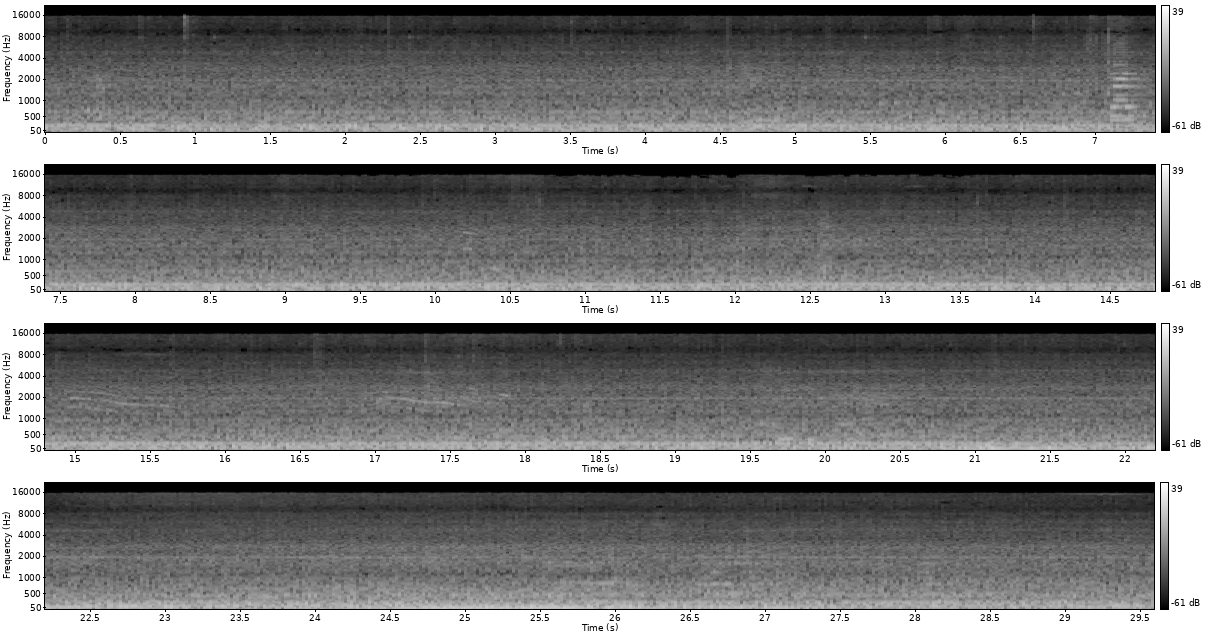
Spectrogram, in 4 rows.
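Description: Steady city street traffic with a constant engine hum. About 21 seconds in, a CNG-powered New Flyer Xcelsior XN40 city bus comes in and pulls up, its low engine rumble swelling and loudest around 25 seconds.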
